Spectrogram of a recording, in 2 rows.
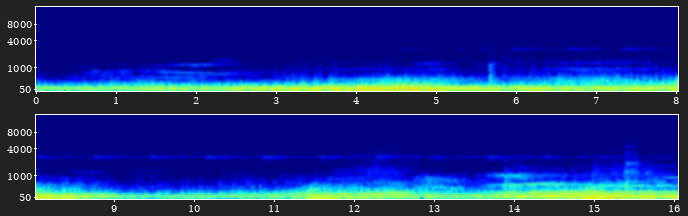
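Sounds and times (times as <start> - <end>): deep low rumble: 11.3 - 16.0.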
